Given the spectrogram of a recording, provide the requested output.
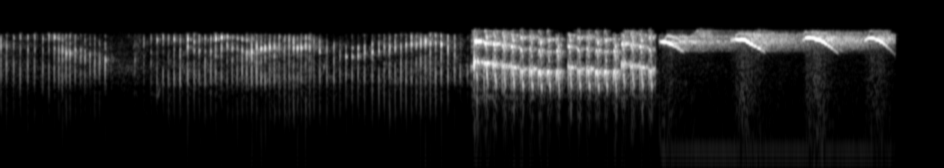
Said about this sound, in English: The clicks are the dolphin clicks. Oh, see that? I didn't know. That's why I have to ask. So this is all dolphin language.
